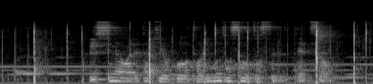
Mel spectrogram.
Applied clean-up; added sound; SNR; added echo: none; Hands; 2 dB; reverberation time 0.5 s.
